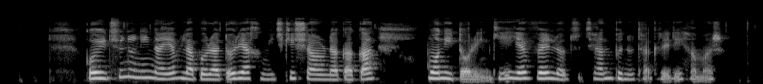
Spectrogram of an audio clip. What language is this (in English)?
Armenian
